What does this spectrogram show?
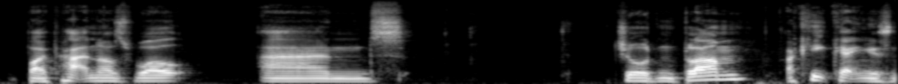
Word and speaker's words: Blum: Patton Oswalt and Jordan Blum. I keep getting his name wrong. I keep saying Jordan Bloom. Apparently it's Jordan Blum.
